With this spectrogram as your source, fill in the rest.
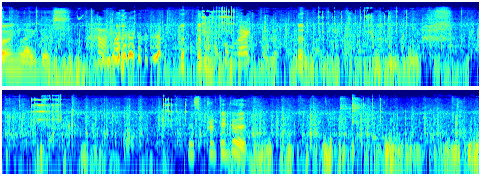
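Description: Carriage wheels rumble and rattle on gravel.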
